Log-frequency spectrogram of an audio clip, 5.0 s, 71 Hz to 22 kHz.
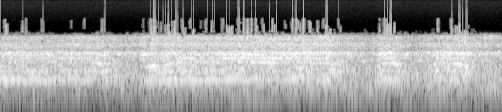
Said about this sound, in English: the train blew for a water stop 3 miles ahead.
